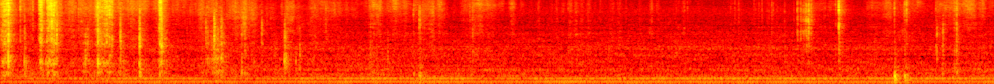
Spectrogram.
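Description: Something being ripped or torn open, quick crisp bursts clustered at the start and again near the end, with a steady low hum underneath and no talking.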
